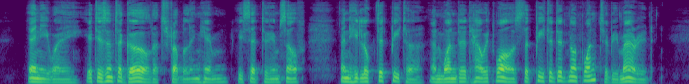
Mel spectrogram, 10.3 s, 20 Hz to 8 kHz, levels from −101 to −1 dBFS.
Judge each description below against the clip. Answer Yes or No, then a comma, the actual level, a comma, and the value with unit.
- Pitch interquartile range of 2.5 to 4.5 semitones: Yes, average, 3.5 semitones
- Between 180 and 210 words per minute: Yes, average, 190 wpm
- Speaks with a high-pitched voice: No, low, 115 Hz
